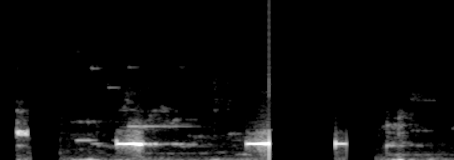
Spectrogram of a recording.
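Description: A Straw-headed Bulbul gives loud, clear whistled notes in short bursts, a mid-pitched phrase then pauses, with a sharp click partway through.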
